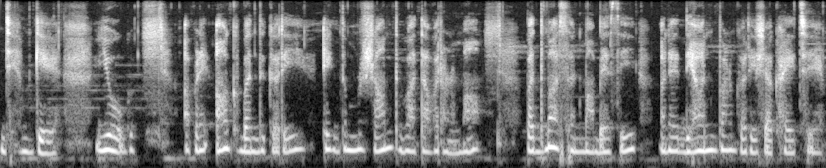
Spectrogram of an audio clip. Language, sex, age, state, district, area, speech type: Gujarati, female, 30-45, Gujarat, Amreli, rural, spontaneous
